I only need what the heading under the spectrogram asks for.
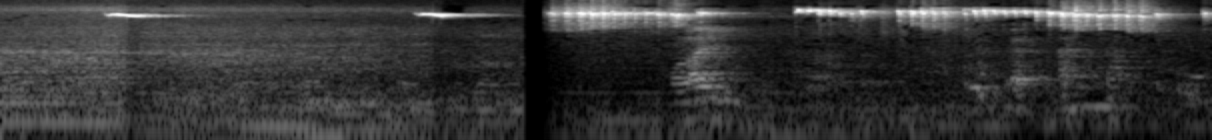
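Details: Bar-winged prinia singing in lively, energetic style: thin, very high whistled notes, first two brief isolated ones, then sustained shrill strophes with some lower buzzy undertones.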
